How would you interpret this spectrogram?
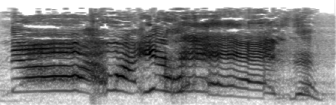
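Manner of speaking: very loud, high, stretched wail; crying toddler tantrum. Retold or imitated. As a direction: scream a demand like a toddler mid-meltdown. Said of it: "He's gonna cry either way".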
